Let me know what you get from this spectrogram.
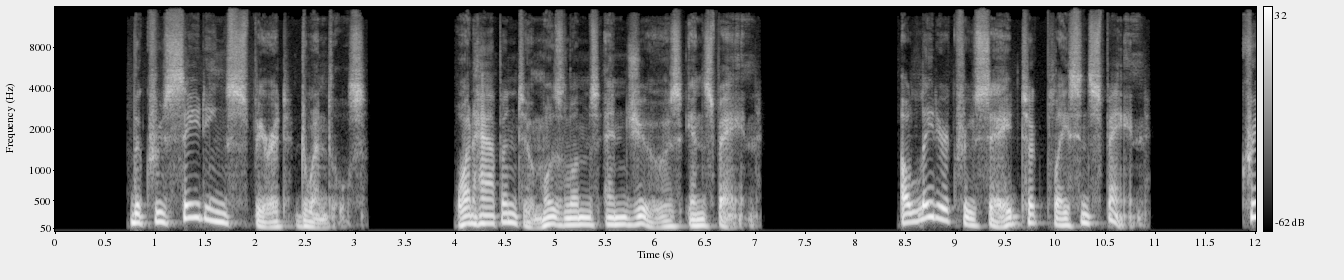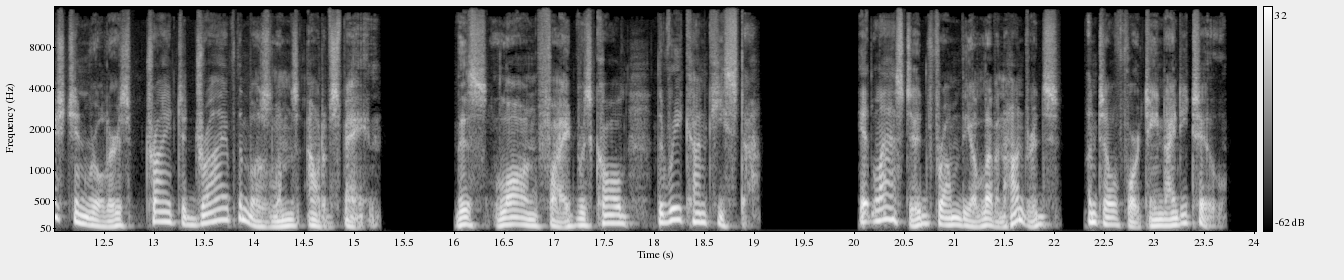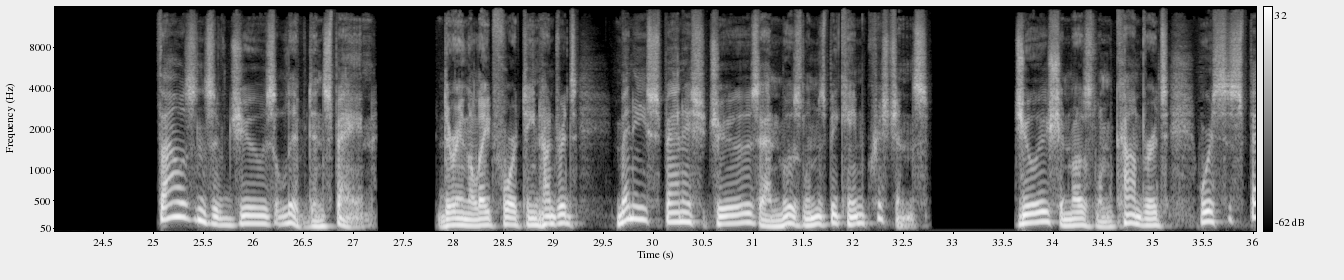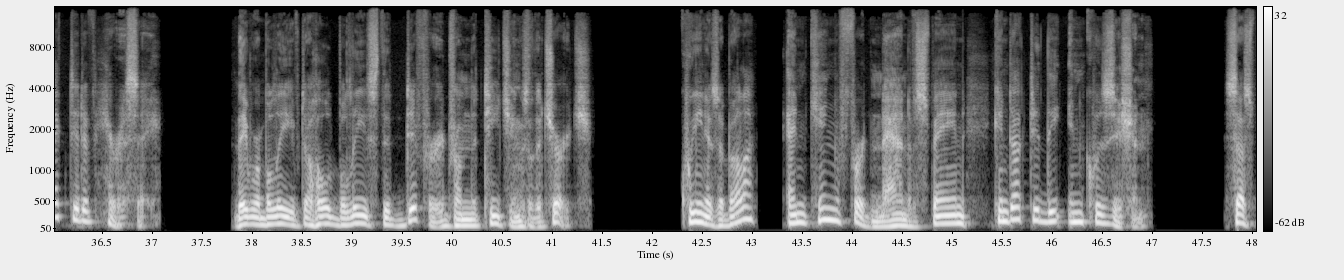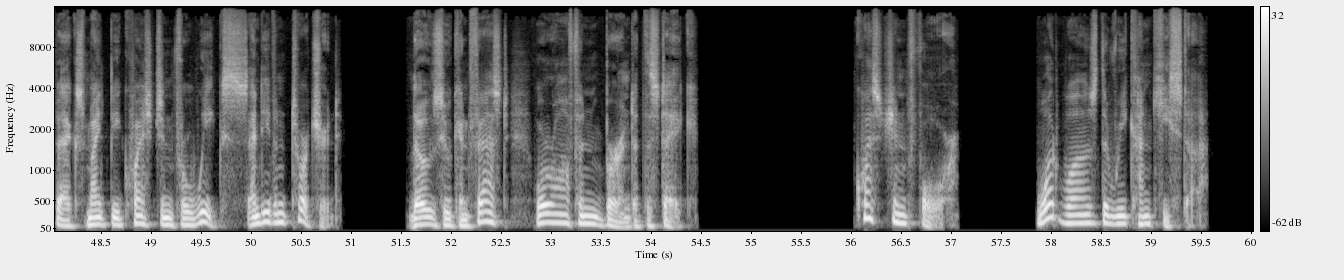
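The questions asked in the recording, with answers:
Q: What was the Reconquista?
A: The long fight by Christian rulers to drive the Muslims out of Spain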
